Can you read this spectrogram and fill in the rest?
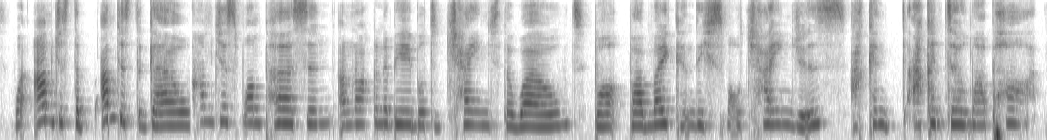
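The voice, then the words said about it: Put-on British English accent. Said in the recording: “that English accent is ... Isn't my English accent, like, really good right now? ... It starts crumbling ... the British accent's been really sticking”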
